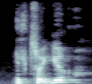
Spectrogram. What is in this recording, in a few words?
"eltsoyo", Náhuatl; vellos axilares; armpit hairs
